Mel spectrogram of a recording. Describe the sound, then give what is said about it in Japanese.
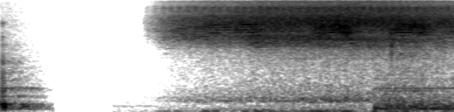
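After a brief low thud and a second of silence, a chorus of cicadas swells in, heard while walking to school: a dense, steady, high-pitched buzzing drone that stays loud to the end, with a soft low rumble beneath. “私はセミの合唱を聞きながら流れる汗を拭きつつ、流行る気持ちを抑えて足早に学校に向かった。”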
